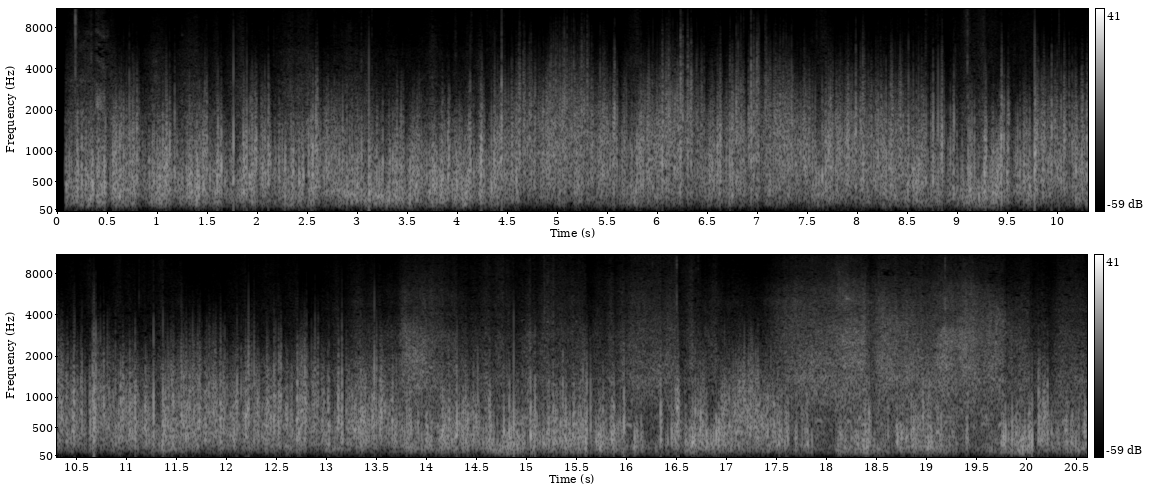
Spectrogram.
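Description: Wind buffeting the camera microphone: a loud, steady rushing noise that flutters irregularly.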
